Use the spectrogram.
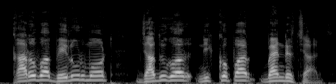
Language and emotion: Bengali, neutral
